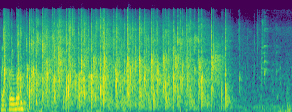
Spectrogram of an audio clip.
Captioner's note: audience applauds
